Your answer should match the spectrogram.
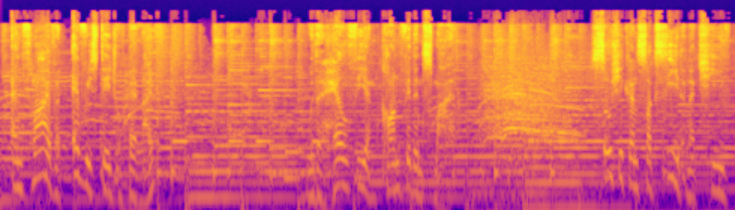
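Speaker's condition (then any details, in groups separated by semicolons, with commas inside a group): No condition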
